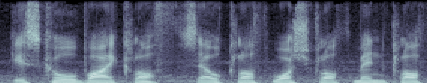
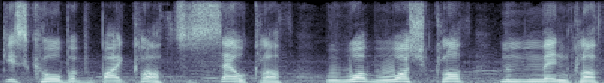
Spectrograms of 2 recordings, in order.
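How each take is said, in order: First: It is said in a flat, steady monotone. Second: It is said shakily, stuttering on each word.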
